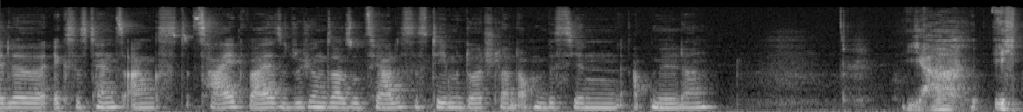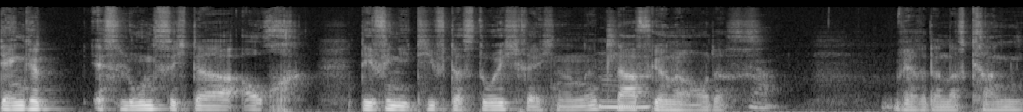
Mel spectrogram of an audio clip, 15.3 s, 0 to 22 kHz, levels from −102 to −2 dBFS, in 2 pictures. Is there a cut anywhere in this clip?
yes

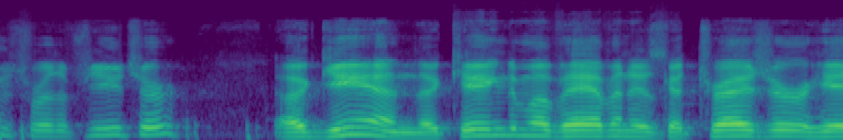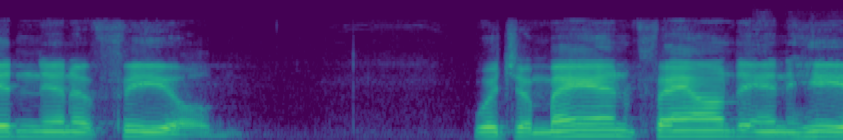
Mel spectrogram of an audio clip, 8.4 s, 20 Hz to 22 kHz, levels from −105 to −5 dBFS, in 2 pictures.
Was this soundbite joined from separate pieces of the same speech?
yes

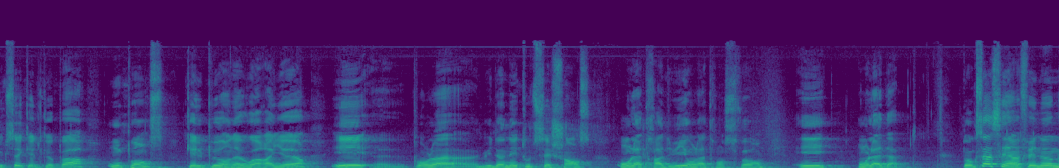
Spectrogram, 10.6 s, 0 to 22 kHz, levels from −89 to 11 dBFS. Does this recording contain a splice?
no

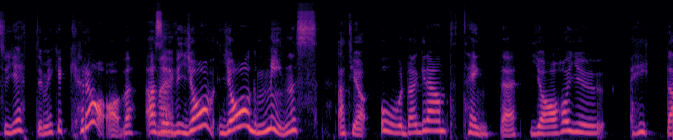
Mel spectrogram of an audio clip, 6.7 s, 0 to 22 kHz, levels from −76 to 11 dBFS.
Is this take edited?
yes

